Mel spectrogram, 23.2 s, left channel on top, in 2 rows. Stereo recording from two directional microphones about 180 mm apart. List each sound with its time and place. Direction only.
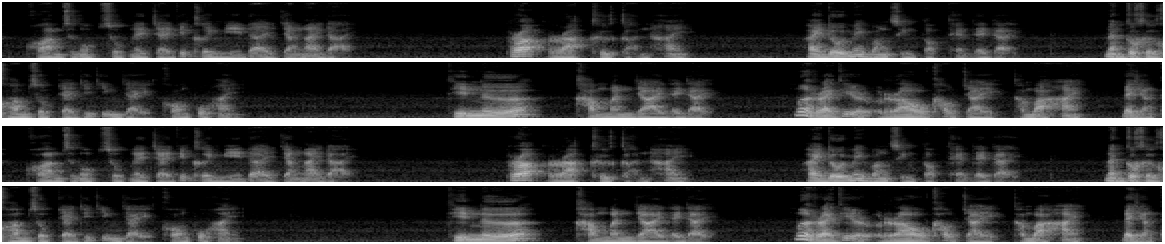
0.3 s speech: 15° right (ahead or behind)
5.0 s speech: 15° right (ahead or behind)
8.0 s speech: 20° right (ahead or behind)
16.0 s speech: 20° right (ahead or behind)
